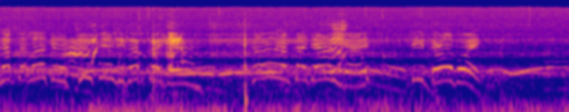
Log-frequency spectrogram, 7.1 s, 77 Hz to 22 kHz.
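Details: Whales recorded underwater while mugging a whale-watch boat on the 7:30 trip of 2-21-19, staying an hour with multiple spy hops. Several overlapping moaning, sweeping tonal calls rise and fall, with squeaky higher overtones over steady low engine and water rumble.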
